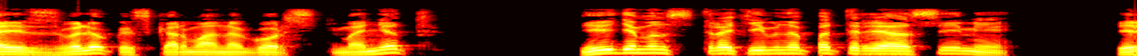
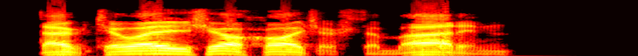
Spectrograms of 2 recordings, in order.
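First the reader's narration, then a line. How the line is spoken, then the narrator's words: Pleased booming rumble. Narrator (Russian): прогудел довольный произведенным эффектом левша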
